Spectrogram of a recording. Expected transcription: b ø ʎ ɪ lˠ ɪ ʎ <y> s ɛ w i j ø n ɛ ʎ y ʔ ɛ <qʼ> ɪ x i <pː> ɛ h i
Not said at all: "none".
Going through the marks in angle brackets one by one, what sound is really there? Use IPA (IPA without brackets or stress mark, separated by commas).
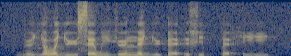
y, ʔ, pː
